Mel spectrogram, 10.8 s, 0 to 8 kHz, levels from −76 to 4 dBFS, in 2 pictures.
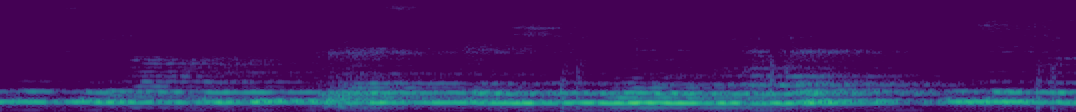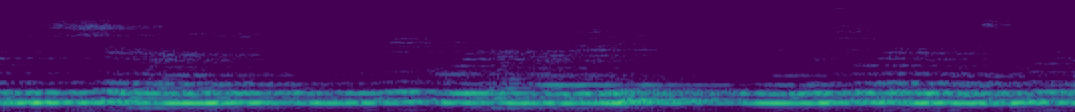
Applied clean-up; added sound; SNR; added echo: neural separator model SepFormer DNS4.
